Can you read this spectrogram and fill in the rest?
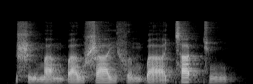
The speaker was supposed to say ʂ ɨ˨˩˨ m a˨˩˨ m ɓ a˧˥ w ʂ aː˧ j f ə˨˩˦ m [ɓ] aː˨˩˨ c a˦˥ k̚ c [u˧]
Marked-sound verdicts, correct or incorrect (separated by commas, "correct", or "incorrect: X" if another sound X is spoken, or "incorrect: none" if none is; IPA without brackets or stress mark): correct, incorrect: u˨˩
